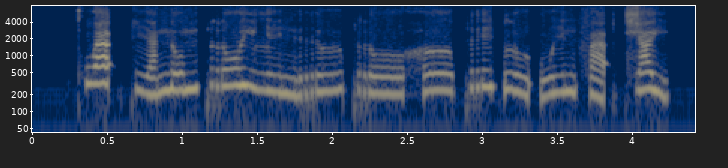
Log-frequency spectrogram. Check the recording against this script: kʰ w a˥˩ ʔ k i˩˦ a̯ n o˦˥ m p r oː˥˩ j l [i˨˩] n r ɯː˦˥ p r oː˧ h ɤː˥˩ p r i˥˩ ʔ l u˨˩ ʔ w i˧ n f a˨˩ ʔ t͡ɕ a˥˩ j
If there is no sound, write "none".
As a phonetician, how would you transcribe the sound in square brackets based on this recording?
i˨˩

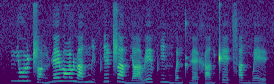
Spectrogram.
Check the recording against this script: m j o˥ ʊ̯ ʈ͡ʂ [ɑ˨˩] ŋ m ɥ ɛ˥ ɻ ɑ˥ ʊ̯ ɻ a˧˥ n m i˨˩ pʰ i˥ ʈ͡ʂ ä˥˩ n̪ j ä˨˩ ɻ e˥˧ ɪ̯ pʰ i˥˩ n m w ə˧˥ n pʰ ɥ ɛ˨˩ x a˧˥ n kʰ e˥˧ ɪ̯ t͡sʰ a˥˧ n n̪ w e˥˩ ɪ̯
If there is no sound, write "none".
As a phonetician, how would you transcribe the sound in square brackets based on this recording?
ɑ˨˩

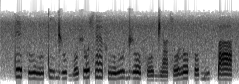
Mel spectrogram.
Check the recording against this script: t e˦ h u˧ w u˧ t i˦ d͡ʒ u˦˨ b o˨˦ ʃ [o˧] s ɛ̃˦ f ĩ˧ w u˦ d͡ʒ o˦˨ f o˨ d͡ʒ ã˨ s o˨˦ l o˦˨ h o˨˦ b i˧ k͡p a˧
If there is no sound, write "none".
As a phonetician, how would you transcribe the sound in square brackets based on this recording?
o˦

